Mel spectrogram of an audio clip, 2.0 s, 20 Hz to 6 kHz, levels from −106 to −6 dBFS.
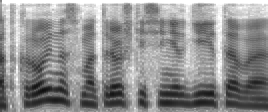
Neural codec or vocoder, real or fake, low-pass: codec, 16 kHz, 4 kbps, FunCodec, trained on Chinese and English, 50 frames a second; fake; 5.4 kHz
